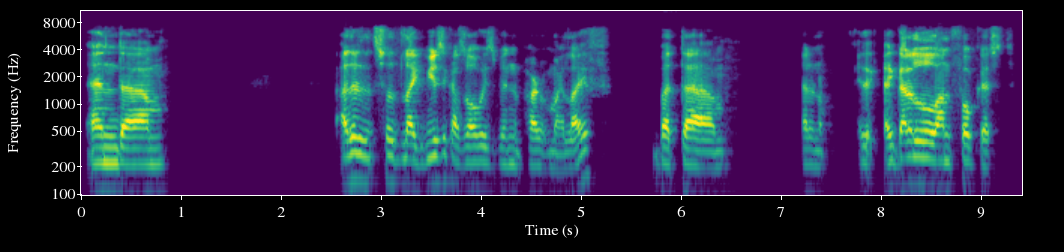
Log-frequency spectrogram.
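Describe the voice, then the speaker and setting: A young man from Greece, a musician telling his story in a relaxed, rambling way in a casual interview. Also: on the low side, moderate pace, long pauses, dull audio. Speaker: musician guest.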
